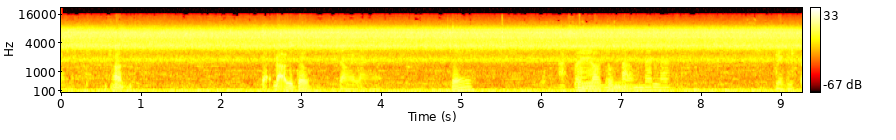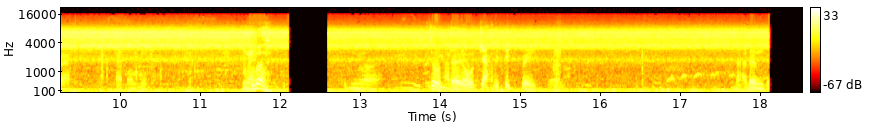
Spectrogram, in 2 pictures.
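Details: Monkey screaming and shouting loudly: repeated bursts of harsh, high, wavering shrieks and squeals, some quick and clipped, others drawn out, with a brief gap partway through, over a steady hiss and low rumble.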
